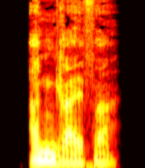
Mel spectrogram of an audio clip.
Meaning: attacker (someone who attacks), assailant
- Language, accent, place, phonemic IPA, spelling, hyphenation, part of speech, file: German, Germany, Berlin, /ˈanˌɡʁaɪ̯fɐ/, Angreifer, An‧grei‧fer, noun, De-Angreifer.ogg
